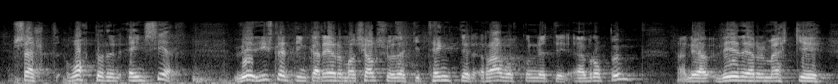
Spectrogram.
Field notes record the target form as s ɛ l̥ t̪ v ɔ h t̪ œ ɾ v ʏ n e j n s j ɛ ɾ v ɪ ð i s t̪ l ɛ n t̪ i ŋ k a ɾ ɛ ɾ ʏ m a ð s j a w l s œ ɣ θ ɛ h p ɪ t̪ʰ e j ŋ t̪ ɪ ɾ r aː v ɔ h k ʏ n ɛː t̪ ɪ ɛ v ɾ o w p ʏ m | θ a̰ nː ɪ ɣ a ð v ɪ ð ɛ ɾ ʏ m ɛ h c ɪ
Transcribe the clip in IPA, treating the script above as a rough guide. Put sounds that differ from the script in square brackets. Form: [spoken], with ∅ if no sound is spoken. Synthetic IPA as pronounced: s ɛ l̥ t̪ v ɔ h t̪ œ ɾ [ð] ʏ n e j n s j ɛ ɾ v ɪ ð i s t̪ l ɛ n t̪ i ŋ k a ɾ ɛ ɾ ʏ m a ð s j a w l s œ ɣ [ð] ɛ h [c] ɪ t̪ʰ e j ŋ t̪ ɪ ɾ r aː v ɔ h k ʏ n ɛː t̪ ɪ ɛ v ɾ o w p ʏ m | θ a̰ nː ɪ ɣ a ð v ɪ ð ɛ ɾ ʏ m ɛ h c ɪ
